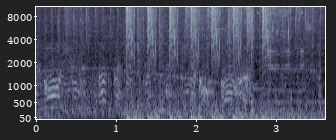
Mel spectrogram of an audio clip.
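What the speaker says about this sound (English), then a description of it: "Shots fired!" Gunfire in Watch Dogs, bursts of shots rattling loud and close amid police sirens and shouted voices, the firing starting abruptly after a second and continuing in rapid bursts.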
